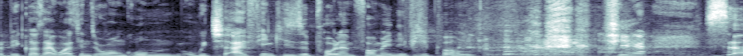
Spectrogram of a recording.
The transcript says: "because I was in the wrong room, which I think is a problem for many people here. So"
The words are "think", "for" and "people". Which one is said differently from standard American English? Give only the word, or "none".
none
